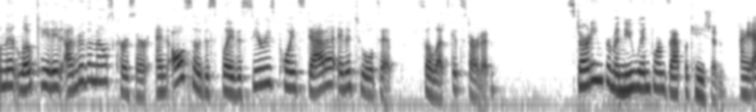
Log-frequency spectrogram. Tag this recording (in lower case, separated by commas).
speech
